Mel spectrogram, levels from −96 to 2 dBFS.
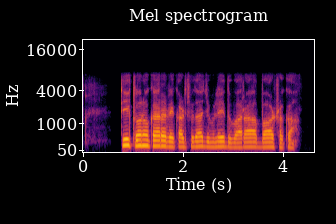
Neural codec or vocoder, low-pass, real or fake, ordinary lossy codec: none; 7.2 kHz; real; Opus, 32 kbps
